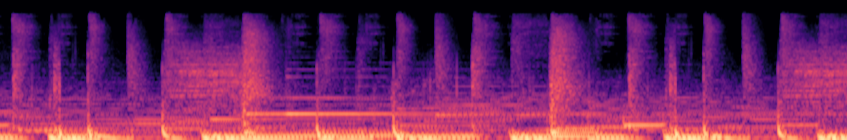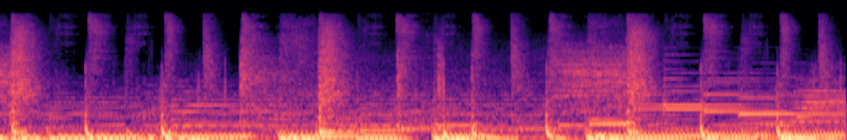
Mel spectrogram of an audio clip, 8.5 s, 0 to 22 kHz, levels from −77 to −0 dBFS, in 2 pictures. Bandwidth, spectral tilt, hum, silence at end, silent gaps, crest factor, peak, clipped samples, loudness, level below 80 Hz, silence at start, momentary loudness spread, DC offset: 15 kHz; -5.5 dB/octave; none; 0 s; none; 12 dB; -2 dBFS; under 0.1%; -19 LUFS; -18 dBFS; 0 s; 5 LU; under 0.1%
